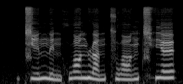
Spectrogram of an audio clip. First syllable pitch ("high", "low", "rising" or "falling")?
rising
